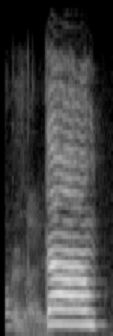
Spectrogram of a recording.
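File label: "zang1", Mandarin Chinese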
